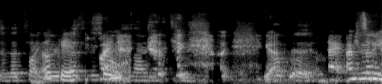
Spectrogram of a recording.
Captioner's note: laughs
